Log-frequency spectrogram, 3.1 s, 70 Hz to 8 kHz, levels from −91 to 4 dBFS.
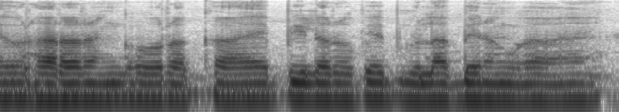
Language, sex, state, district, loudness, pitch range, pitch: Hindi, male, Uttar Pradesh, Saharanpur, -18 LUFS, 115-120 Hz, 120 Hz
